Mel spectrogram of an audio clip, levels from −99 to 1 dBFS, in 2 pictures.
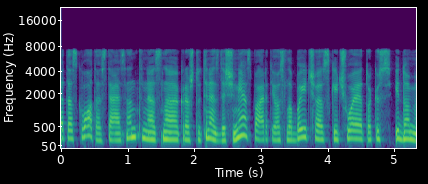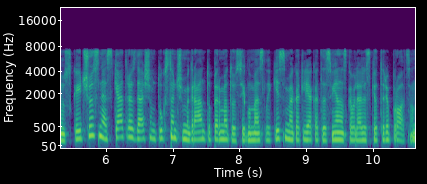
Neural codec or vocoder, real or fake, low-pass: none; real; 7.2 kHz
